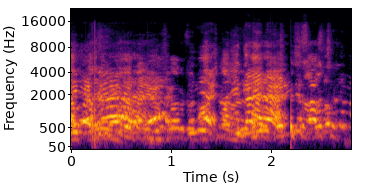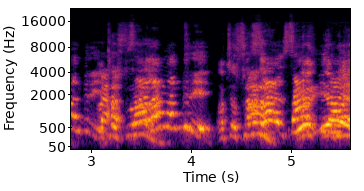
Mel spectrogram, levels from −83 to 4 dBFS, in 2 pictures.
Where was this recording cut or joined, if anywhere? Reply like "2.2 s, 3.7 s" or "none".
2.2 s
